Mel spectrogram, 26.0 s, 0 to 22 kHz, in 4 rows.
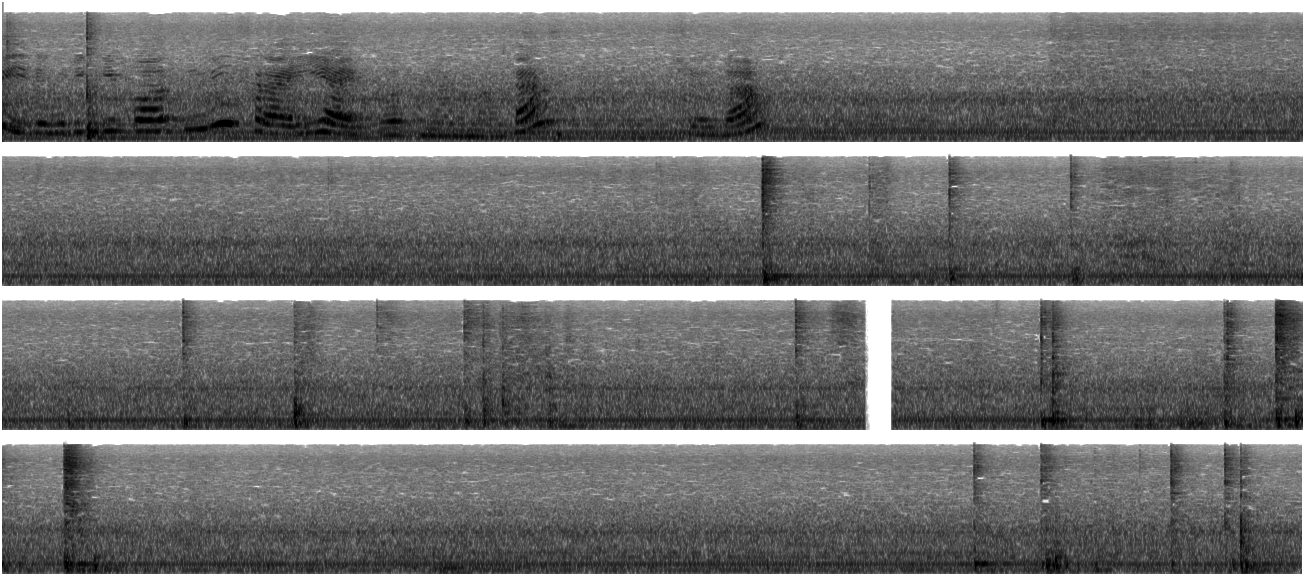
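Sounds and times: stove cooling fan hum: 0.0 - 26.0
metal spoon scraping pan: 11.8 - 12.9, 14.5 - 16.0.

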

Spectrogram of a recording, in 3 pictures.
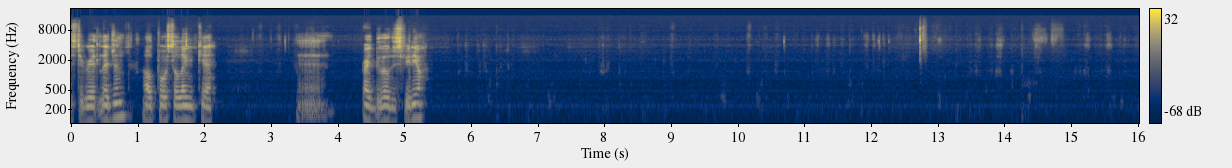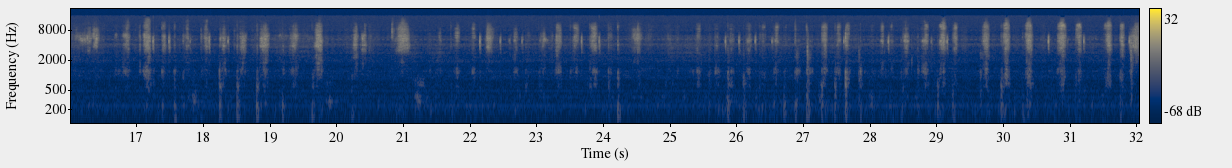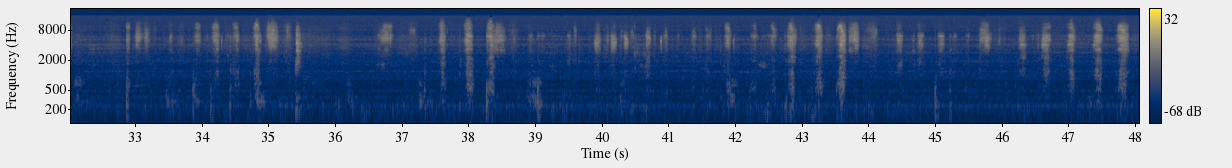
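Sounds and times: pencil scratching on paper: 13.5 - 24.6, 25.4 - 32.1, 32.9 - 35.5, 36.7 - 48.0.

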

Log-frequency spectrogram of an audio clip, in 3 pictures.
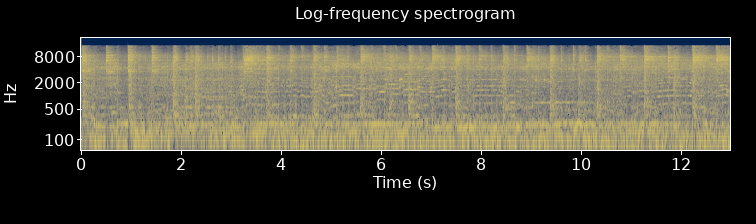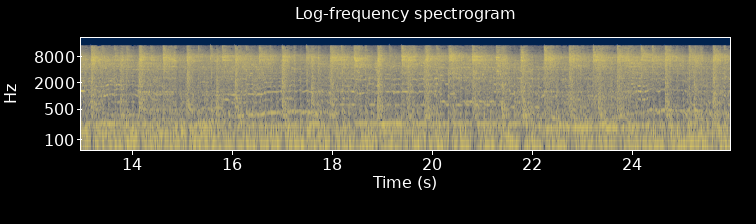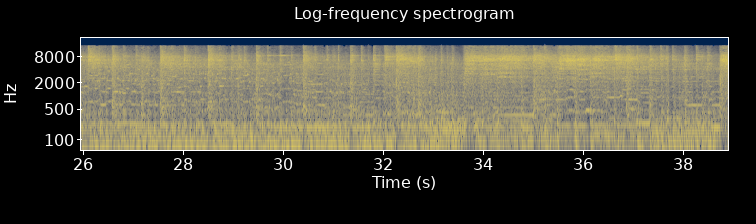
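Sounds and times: distorted electric guitar: 0.0 - 38.9
heavy metal band playing live: 0.0 - 38.9
pounding bass drum: 0.0 - 38.9.

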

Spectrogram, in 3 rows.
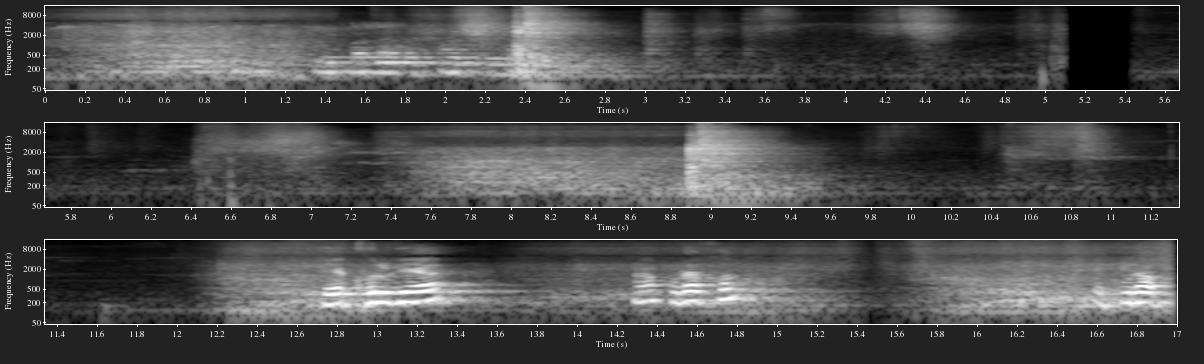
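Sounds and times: sliding window rolling: 0.0 - 2.8, 7.5 - 9.7, 12.2 - 17.0.

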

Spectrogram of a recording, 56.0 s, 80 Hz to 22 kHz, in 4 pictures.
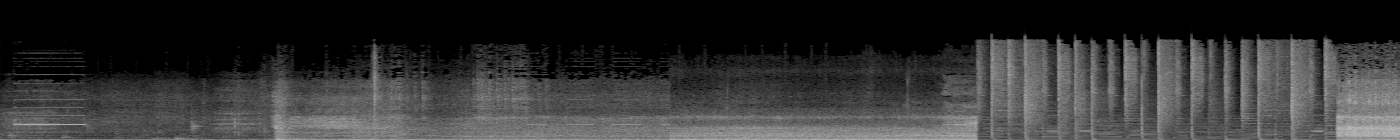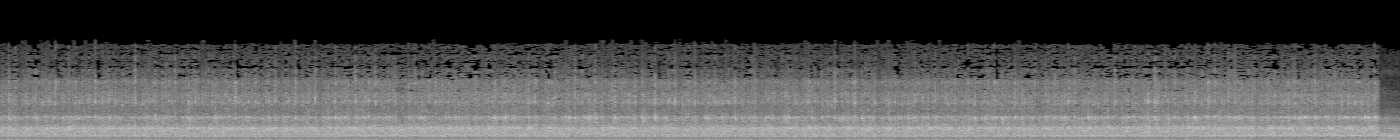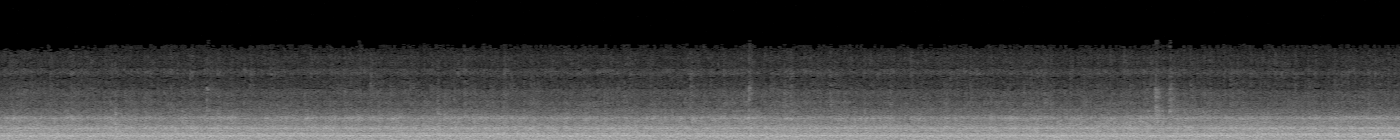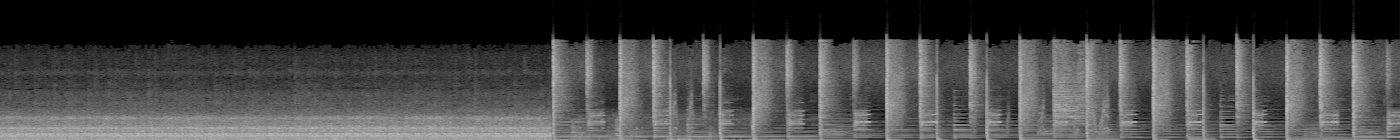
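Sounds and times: boat diesel engine running: 4.4 - 9.8, 13.4 - 50.2.

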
